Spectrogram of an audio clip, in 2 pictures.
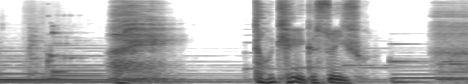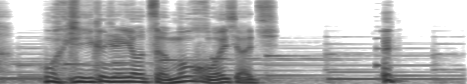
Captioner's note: sigh; sobbing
